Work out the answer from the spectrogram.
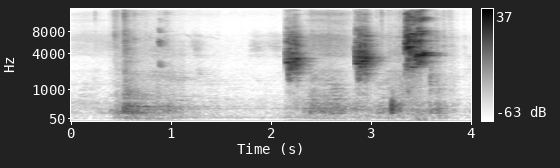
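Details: Rosella calling: three harsh, chattering chirps close together after a pause, with faint low rustling in between.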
